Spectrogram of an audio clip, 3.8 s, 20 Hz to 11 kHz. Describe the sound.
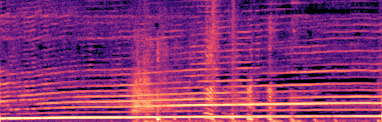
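A loud, drawn-out husband-calling yell from a contest at the Iowa State Fair, performed in 2011, held on one steady, slowly rising pitch, ringing almost like a siren, with faint background voices murmuring underneath partway through.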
